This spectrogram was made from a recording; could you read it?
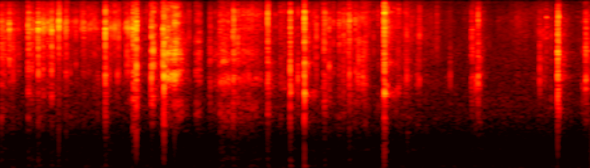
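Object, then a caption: Bar of soap cut with a blade. A utility knife blade slices flakes and shards off a solid, dry blue soap bar. The result is a rapid series of crisp, crunchy crackles and sharp snaps, bright and high with almost no low end, rising and falling in bursts before thinning out into scattered clicks.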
